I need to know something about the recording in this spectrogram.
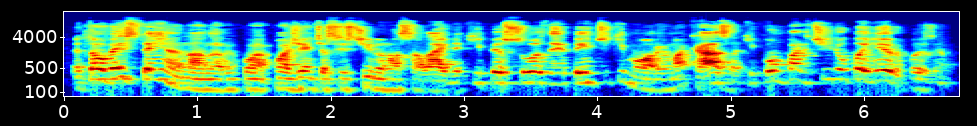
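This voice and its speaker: A man's voice: on the high side, sing-song, quick pace. A Brazilian man, a business coach guesting on a live online talk, explaining points with frequent tag questions.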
